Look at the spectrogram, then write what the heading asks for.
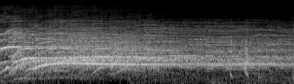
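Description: A crowd of wedding guests lets out a long, sustained cheer on learning that a going-away party is actually a wedding, many high voices whooping and shouting together in a continuous joyful roar that stays loud and dense throughout.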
